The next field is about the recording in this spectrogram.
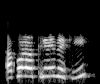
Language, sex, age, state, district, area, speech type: Odia, female, 45-60, Odisha, Nabarangpur, rural, conversation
